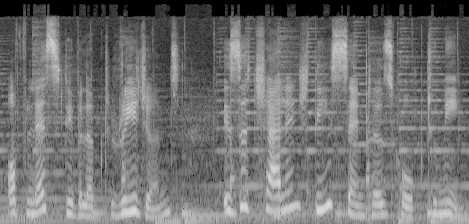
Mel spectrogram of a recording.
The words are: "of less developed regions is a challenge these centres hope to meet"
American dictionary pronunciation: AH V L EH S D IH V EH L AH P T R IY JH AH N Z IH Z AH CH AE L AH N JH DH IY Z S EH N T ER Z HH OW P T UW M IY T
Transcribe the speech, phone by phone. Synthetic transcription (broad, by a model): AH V L EH S D IH V EH L AH P T R IY JH AH N Z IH Z AH CH AE L AH N JH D IY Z S EH N T ER Z HH OW P T UW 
